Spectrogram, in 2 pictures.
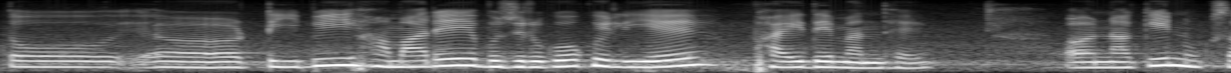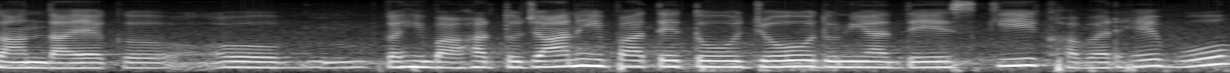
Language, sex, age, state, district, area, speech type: Hindi, female, 30-45, Uttar Pradesh, Lucknow, rural, spontaneous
